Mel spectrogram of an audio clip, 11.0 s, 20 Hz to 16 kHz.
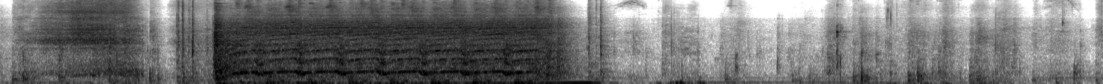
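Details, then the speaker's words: Mazda 323F 1.5 after head gasket failure, with a second-hand head (valves lapped), new head gasket and bolts; compression test on cylinder 1 with plugs out. Steady cranking about four seconds with no firing, reads about 100: lowest but still compression. "that's 100. So I mean, it's not the worst. It's still compression, which is a good thing."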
